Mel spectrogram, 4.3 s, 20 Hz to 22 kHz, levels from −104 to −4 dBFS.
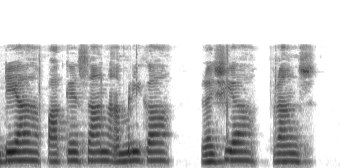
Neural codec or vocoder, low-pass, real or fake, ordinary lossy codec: none; 7.2 kHz; real; none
